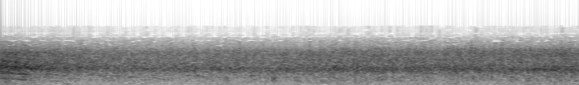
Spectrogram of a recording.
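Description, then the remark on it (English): A big stadium crowd on the bank roars and cheers without pause after a long goal kick in a rugby match, a dense, loud wall of noise that holds steady for several seconds with no voices standing out. “The uh, crowd is going absolutely crazy over on the bank.”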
